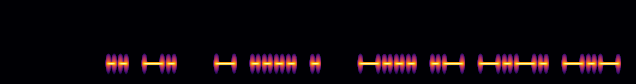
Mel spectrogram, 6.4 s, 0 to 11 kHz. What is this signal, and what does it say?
Morse code, heard as a keyed tone, about 20 wpm, 700 Hz. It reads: IN THE BACK
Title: Sentences with 4-Word Phrases - 20wpm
